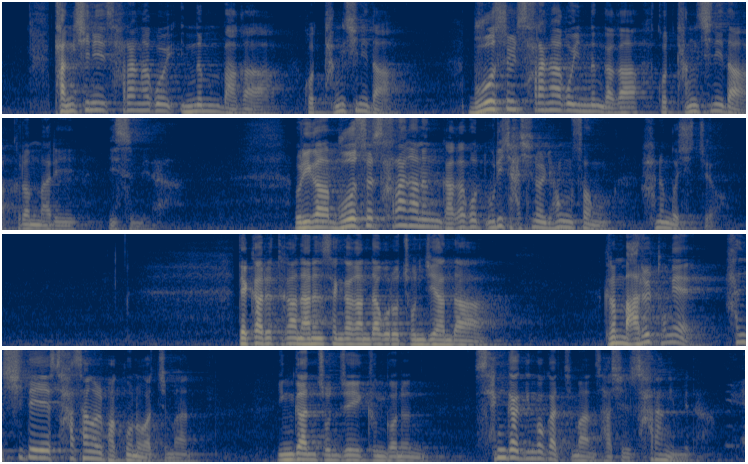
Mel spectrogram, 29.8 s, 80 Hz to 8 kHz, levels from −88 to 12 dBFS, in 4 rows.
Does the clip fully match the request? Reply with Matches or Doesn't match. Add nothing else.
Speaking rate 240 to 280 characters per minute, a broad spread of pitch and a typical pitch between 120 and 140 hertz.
Matches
